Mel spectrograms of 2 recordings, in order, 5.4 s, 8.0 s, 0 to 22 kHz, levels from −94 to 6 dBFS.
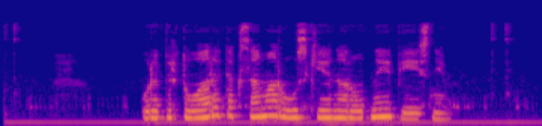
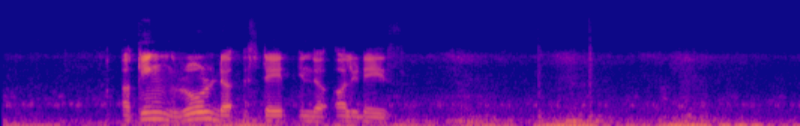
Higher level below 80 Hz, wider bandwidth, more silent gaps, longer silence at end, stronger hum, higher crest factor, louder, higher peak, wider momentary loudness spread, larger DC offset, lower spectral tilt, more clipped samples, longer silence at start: second, -60 dBFS vs -52 dBFS; first, 11.5 kHz vs 6.4 kHz; neither; first, 0.9 s vs 0 s; neither; second, 16 dB vs 28 dB; first, -31 LUFS vs -36 LUFS; second, -16 dBFS vs -12 dBFS; second, 11 LU vs 29 LU; neither; about the same, -6 dB/octave vs -6.5 dB/octave; neither; first, 1.4 s vs 0.05 s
